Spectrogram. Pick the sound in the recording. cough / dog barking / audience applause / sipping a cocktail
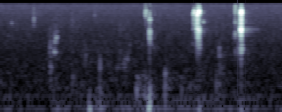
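sipping a cocktail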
